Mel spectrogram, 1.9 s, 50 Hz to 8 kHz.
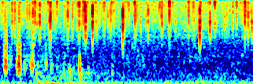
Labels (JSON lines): {"label": "biophony, grazing", "recorder": "SoundTrap 300"}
